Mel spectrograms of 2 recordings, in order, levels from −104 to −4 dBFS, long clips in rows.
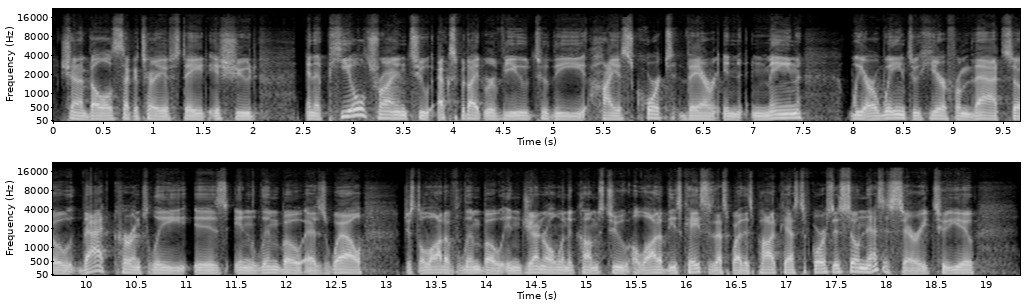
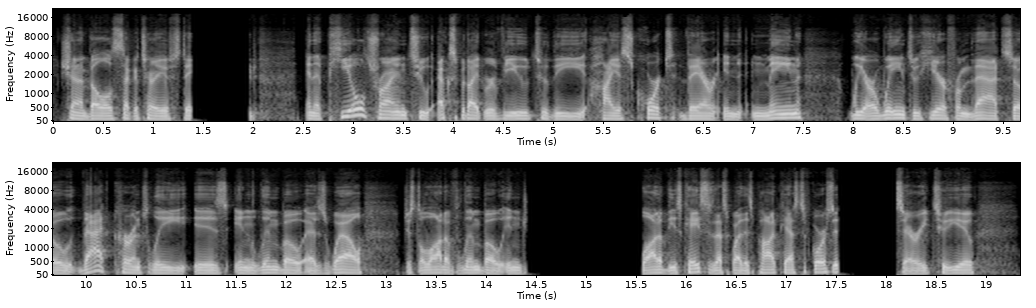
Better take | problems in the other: first | audio cutting out; at 1.5 s for 0.5 s, at 14 s for 1 s and at 18 s for 0.5 s

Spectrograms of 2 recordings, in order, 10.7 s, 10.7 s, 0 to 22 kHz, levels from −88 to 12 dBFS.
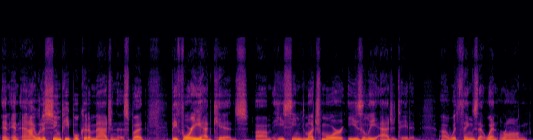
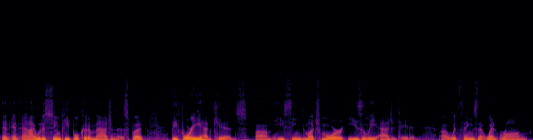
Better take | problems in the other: first | muffled; very; fading above 2 kHz

